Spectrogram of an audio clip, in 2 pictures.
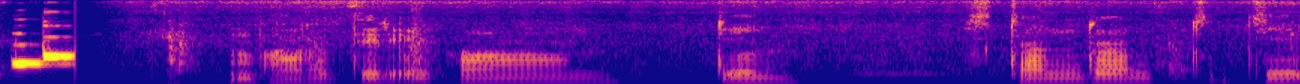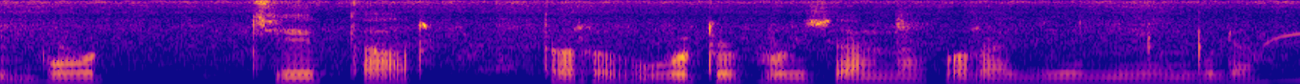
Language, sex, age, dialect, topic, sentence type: Bengali, male, 18-24, Western, banking, statement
